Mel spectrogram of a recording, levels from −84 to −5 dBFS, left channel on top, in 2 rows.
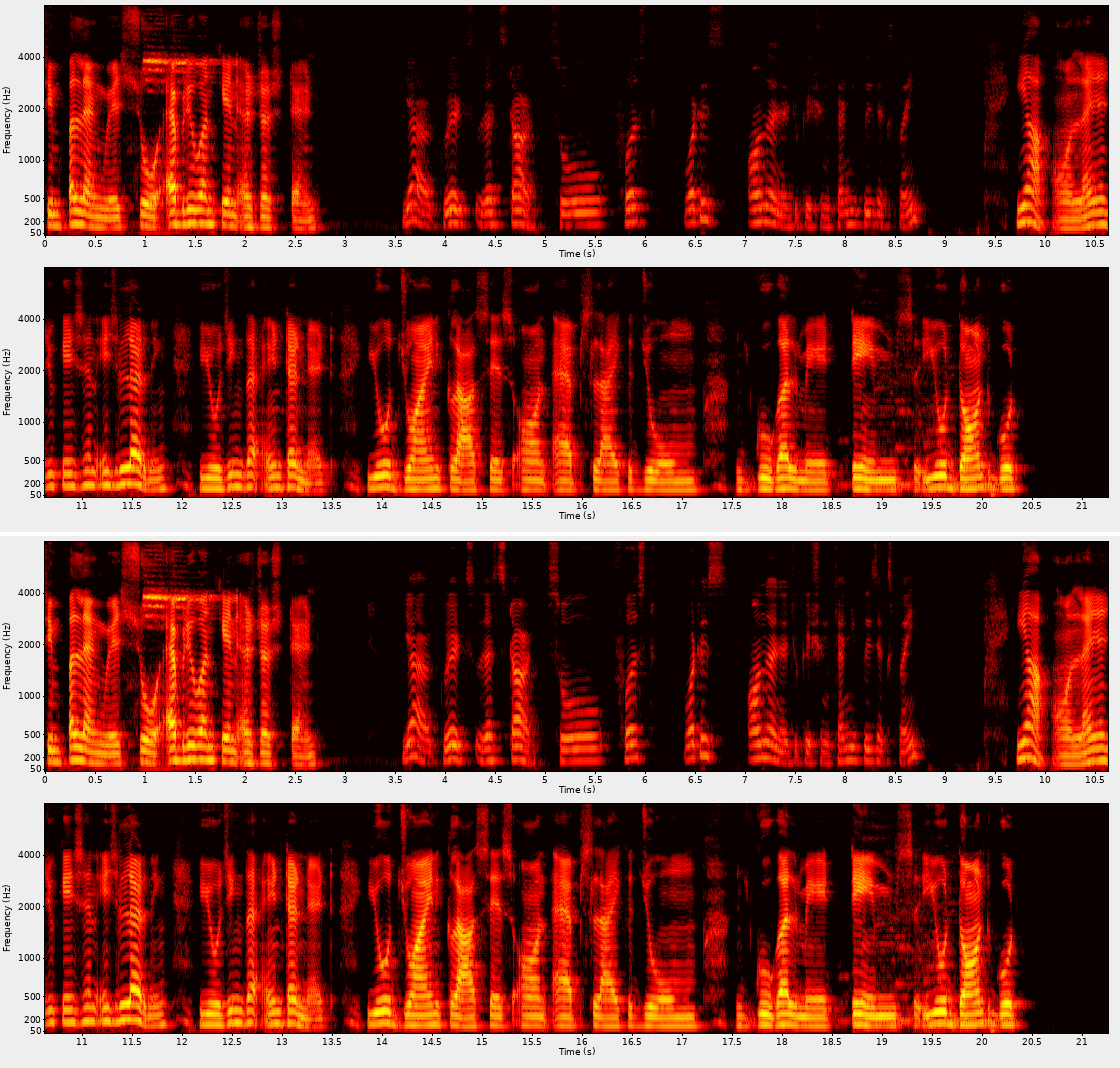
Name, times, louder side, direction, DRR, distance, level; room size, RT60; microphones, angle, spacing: voice 1, 0.0-2.7 9.5-20.4, right 2 dB, 15° right, 0.4 m, -31 dB
voice 2, 3.6-6.0 6.4-8.8, right 3 dB, 85° right, 1.1 m, -43 dB
9.3 x 5.2 x 6.5 m
head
